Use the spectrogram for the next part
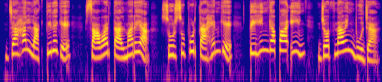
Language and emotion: Santali, happy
